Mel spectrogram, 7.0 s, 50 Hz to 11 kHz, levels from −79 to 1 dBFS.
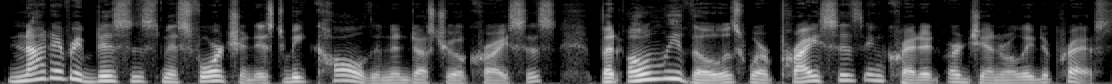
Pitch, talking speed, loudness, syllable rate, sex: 140 Hz, 180 wpm, -19 LUFS, 6.6 syllables/s, male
